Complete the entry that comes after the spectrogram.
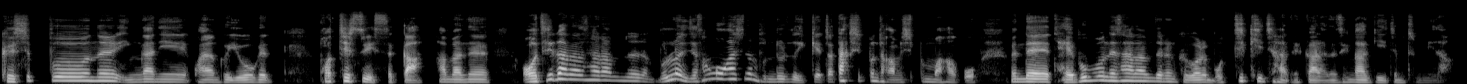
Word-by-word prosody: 그 135 - +2
10 175 +7 -4
분을 175 -2 +4
인간이 115 0 -3
과연 110 -1 -1
그 105 0 -5
유혹에 105 +1 0 0.5
버틸 - - +3
수 - - 0
있을까? - - +2
하면은 115 0 0 0.3
어지간한 230 - +5
사람들은 175 - -3
물론 215 - +1
이제 140 -1 -6
성공하시는 250 - 0
분들도 125 -5 -7
있겠죠. 95 +5 -6
딱 170 0 +3
10 170 - -6
분 170 -2 -4
정하면 105 -7 -5
10 105 - -8
분만 120 -5 -7
하고. - - -7 0.3
근데 130 -1 +6
'대부분의 170 +9 +2
사람들은 160 -5 +1
그거를 105 -1 0
못 95 0 -10
지키지 150 -3 -3
않을까.'라는 100 -2 -4
생각이 105 -2 -3
좀 100 - -13
듭니다. 95 -2 -17
130 Hz, 335 characters per minute, -24 LUFS, 110-170 Hz, 0.5 s, 근데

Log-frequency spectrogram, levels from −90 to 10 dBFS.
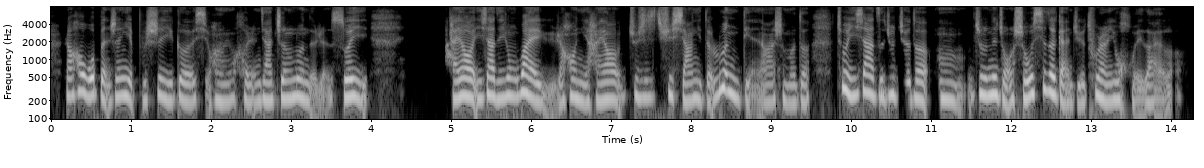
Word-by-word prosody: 然 235 0 -2
后 280 +2 +3
我 245 -1 +5
本 220 -7 -2
身 235 +4 0
也 220 - +1
不 200 - -12
是 240 +4 -1
一 200 -2 -1
个 200 -3 -1
喜 210 - -4
欢 200 +1 -4
和 200 -1 -6
人 190 +1 -4
家 200 -1 0
争 215 +2 0
论 225 -4 +2
的 - - -6
人， 230 - -10
所 230 0 +3
以 225 -4 +1 0.9
还 215 0 -1
要 235 -1 +6
一 215 - -1
下 240 +2 +3
子 215 - 0
用 235 0 +1
外 255 -7 +5
语， 190 - -4
然 185 - -4
后 230 -1 0
你 195 -3 -1
还 195 +1 -3
要 205 -1 0
就 235 -1 -3
是 225 0 -2
去 230 +2 -3
想 205 -2 0
你 215 - -1
的 - - -5
论 265 -1 +3
点 200 -1 -8
啊 190 +1 -5
什 205 -1 -5
么 180 0 -4
的， 190 +3 -5 0.3
就 320 -3 +3
一 240 - +4
下 265 -1 +2
子 230 0 -2
就 245 +2 0
觉 215 -2 -6
得， 210 -2 0 0.2
嗯， 205 -3 -2
就 260 - +1
是 240 - +4
那 250 0 +6
种 200 -2 -1
熟 215 +3 +4
悉 310 +5 +1
的 265 -4 +6
感 185 -4 -1
觉 180 0 -4
突 - - -6
然 210 -4 +2
又 205 - +1
回 105 - -7
来 95 +2 -4
了。 - - -11
215 Hz, 290 characters per minute, -20 LUFS, 200-235 Hz, 0.9 s, 要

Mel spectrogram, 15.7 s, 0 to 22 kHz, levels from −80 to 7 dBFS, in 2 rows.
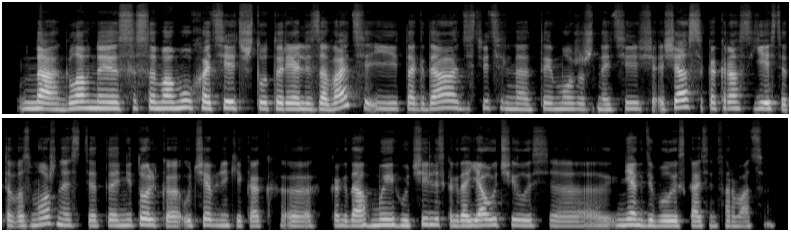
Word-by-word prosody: Да, 215 -3 +6
главное- 225 +2 +5
самому 225 +2 +2
хотеть 230 -1 +3
что-то 215 -2 0
реализовать, 200 - +3
и 210 - -3
тогда 210 +4 +2
действительно 205 -3 -7
ты 205 -1 -3
можешь 200 -1 -5
найти, 185 +3 -4
ща 205 - -7
щас 250 +5 +3
как 215 +1 -3
раз 225 0 +1
есть 210 -1 +2
эта 180 0 -4
возможность, 195 +2 -4
это 180 +1 -3
не 185 +1 -3
только 195 -4 0
учебники, 180 -1 -4
как, 170 0 -7
э, 170 0 -5
когда 180 0 0
мы 200 +2 +1
учились, 200 +3 -3
когда 180 -1 -1
я 185 +2 +3
училась, 190 -3 -4
э, 165 - -8
негде 190 -1 +1
было 170 0 +1
искать 170 -1 -4
информацию. 170 +4 -11
200 Hz, 135 wpm, -20 LUFS, 180-215 Hz, -, Да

